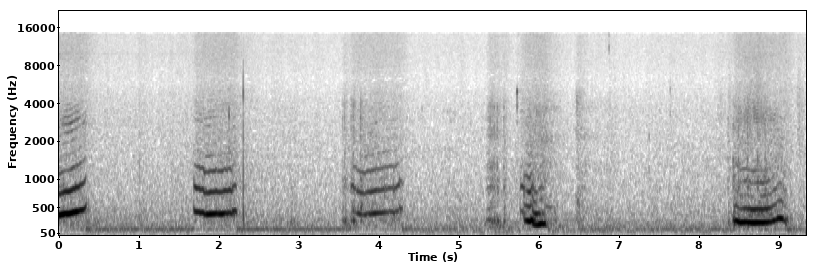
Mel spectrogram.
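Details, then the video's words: Annie, a female pet cat, asleep and possibly having a bad dream, gives five short, whimpering mew-like cries, each bending up then down in pitch, spaced about two seconds apart, over a steady low indoor hum. "Annie the cat snoring and or having a nightmare"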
